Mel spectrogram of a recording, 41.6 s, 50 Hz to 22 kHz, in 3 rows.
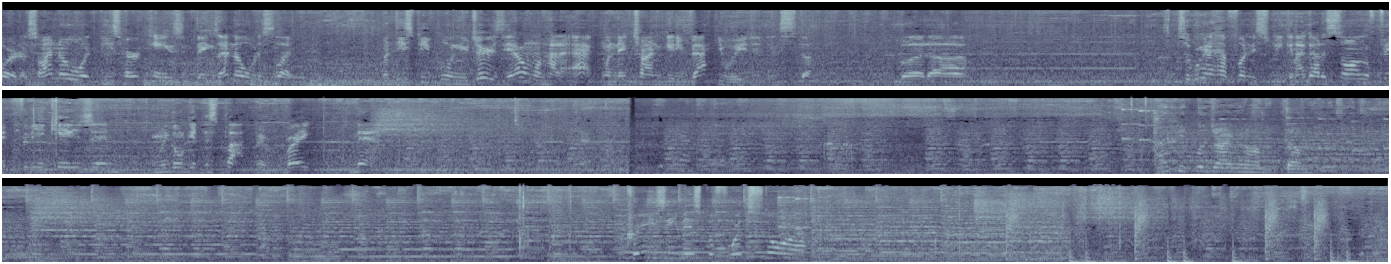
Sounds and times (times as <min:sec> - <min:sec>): Speech: 0:00.0 - 0:03.0, 0:03.8 - 0:08.2, 0:11.6 - 0:17.7, 0:25.4 - 0:27.1, 0:34.0 - 0:35.8
Music: 0:00.0 - 0:08.9, 0:11.3 - 0:41.6
Vehicle: 0:00.0 - 0:41.6.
